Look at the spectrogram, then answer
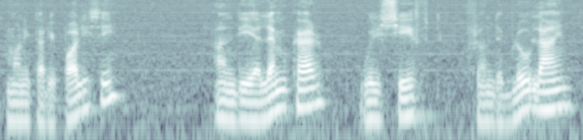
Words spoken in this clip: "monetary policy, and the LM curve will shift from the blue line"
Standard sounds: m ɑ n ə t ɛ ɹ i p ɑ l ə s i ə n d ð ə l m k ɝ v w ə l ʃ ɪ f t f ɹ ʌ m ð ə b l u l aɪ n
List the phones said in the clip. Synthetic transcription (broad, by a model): m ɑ n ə t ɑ ɹ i p ɑ l ə s i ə n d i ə l m k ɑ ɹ w ə l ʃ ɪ f t f ɹ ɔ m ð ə b l u l aɪ n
